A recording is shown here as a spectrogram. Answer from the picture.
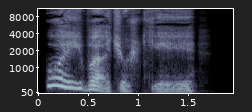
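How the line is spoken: Breathless exclamation. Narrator (Russian): выдохнула

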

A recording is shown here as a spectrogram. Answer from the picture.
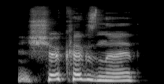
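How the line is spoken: Laughing. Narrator (Russian): засмеялся Димахер

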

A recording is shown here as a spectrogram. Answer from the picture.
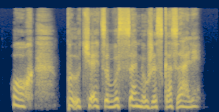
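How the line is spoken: Moaned. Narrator (Russian): простонала Бриана

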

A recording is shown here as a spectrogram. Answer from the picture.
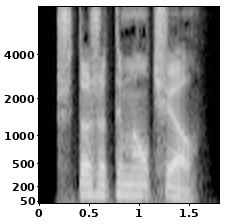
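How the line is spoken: Said through clenched teeth. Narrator (Russian): процедил

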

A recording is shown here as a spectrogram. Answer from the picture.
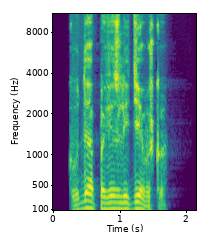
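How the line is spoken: Threatening question. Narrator (Russian): угрожающим тоном задал Мирон новый вопрос

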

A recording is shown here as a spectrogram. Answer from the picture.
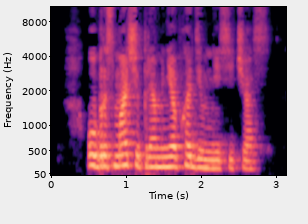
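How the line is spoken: Snorted. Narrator (Russian): фыркнул

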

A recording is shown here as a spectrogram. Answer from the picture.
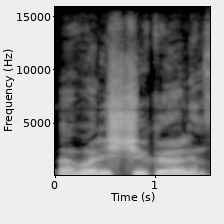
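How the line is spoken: Irritated. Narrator (Russian): сказал раздраженно

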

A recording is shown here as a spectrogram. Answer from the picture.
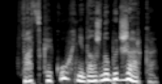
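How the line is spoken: Muttering. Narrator (Russian): пробормотала она

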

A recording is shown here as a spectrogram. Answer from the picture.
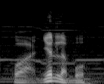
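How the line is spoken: Low, stern voice. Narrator (Vietnamese): Đa Tí Thần Kiếm dựng ngược đôi mày rậm, hạ giọng nói

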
